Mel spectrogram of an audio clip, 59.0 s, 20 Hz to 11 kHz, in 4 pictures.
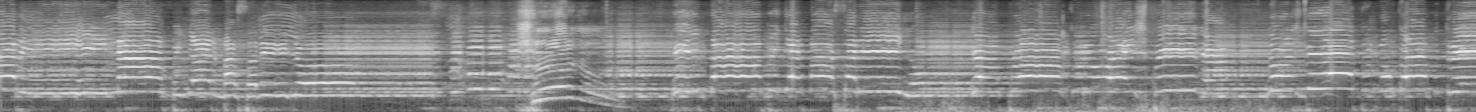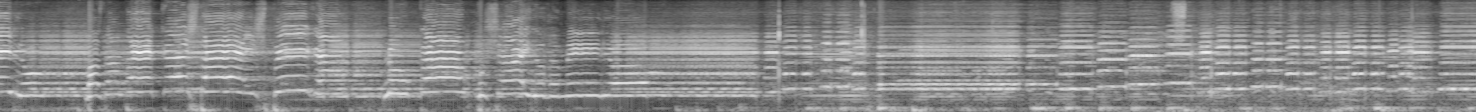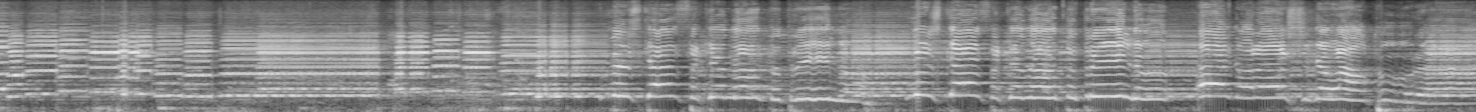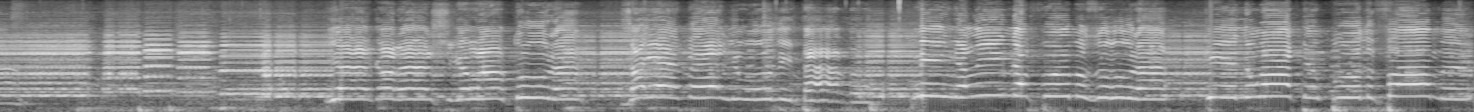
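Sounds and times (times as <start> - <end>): lively accordion melody: 0.0 - 59.0
steady low beat: 21.4 - 40.6, 43.3 - 47.8.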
